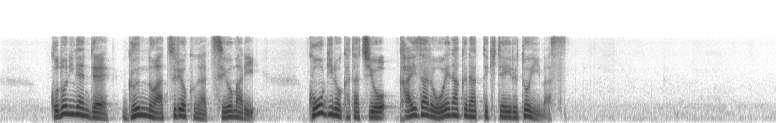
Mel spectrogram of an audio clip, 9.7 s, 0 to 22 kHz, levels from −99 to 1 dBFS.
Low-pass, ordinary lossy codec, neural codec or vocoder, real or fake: 7.2 kHz; none; codec, 16 kHz in and 24 kHz out, 1 kbps, XY-Tokenizer; fake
